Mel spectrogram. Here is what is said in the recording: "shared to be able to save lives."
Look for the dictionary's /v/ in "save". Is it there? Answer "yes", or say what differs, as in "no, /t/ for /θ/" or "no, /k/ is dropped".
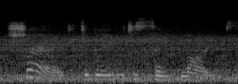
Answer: yes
